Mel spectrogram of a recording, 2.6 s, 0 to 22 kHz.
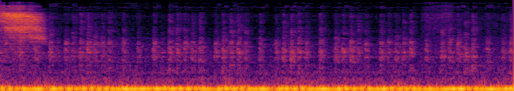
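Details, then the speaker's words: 1979 Subaru GL wagon first start after sitting about a year, idling with foot off brake, emergency brake holding; low idle with slightly uneven, lumpy beat, running a little rough, cause not stated. "running a little rough see I take our foot off the brake"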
